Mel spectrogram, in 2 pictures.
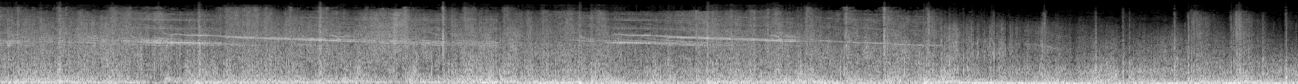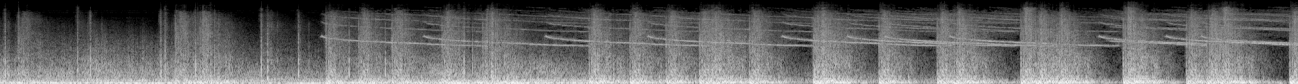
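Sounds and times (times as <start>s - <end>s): fireworks whistles: 0.0s - 10.0s, 16.2s - 25.9s
fireworks bangs and crackling: 0.0s - 25.9s.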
